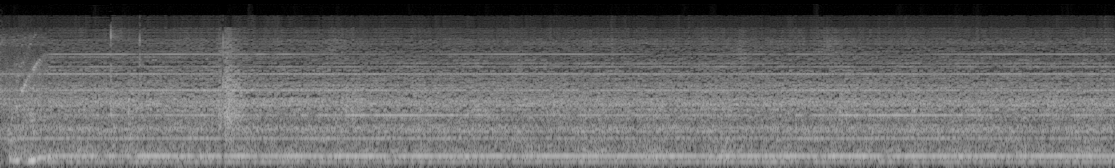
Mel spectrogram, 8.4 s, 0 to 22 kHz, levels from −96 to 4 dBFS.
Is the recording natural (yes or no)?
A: yes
